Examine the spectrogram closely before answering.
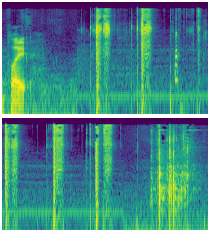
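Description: A cordless impact driver whirs and rattles against a bolt.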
